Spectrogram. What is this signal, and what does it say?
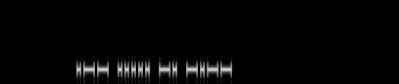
Morse code, heard as a keyed tone, about 36 wpm, 700 Hz. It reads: W5NY
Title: USA Call Signs - 4 Characters - Repeated 3x - 35wpm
